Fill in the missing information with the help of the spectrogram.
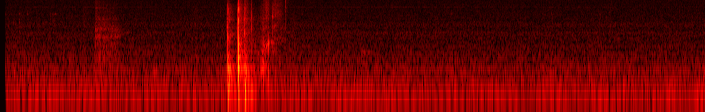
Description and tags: Sound of opening a "snusdosa" Swedish tobacco.
Recorded by the inbuilt mic in an Imac
Snus, Swedish, Internal, tobacco, Click, Imac, Open, Snusdosa, mic, Opening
